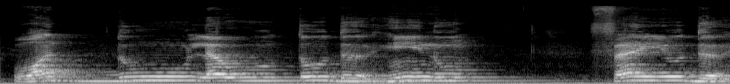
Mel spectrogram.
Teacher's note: نون کے بعد حروف مدہ ہونے کی وجہ سے نون کو ایک الف کی مقدار کھینچیں گے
